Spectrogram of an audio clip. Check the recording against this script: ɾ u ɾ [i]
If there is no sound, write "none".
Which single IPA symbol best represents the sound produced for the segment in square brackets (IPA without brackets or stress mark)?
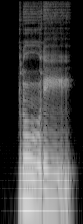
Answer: i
